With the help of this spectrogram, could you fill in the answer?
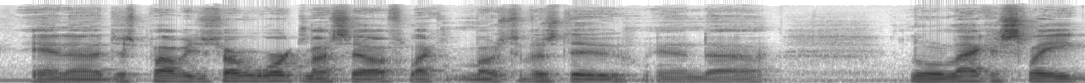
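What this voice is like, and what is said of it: Sick, deeper-sounding voice. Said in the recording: “a little bit under the weather ... tell in his voice. Actually, your voice sounds a little bit deeper”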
